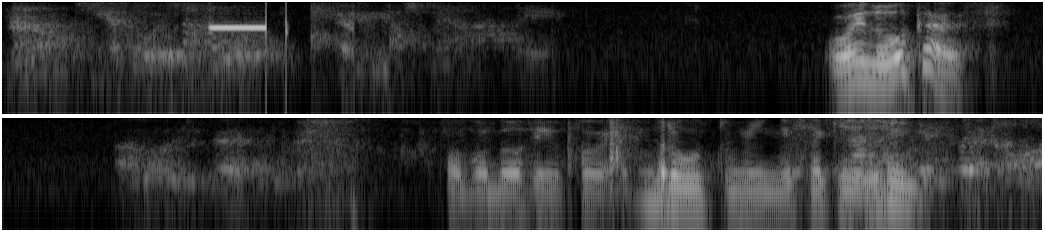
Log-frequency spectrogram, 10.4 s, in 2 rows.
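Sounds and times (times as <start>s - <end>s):
mid-high voicemail beep: 1.0s - 1.4s
speech: 4.2s - 5.0s, 7.4s - 10.2s.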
